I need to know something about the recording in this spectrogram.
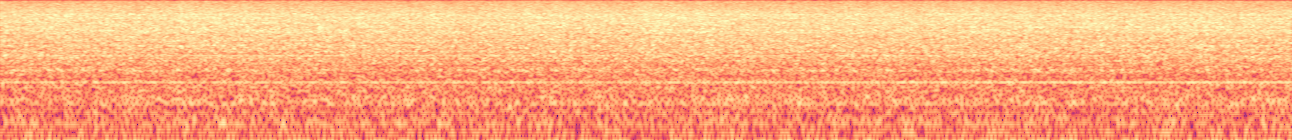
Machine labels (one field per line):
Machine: fan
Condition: normal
